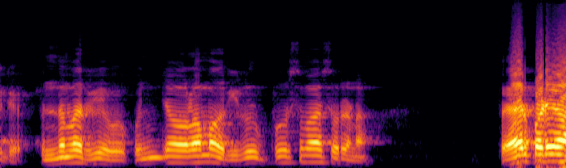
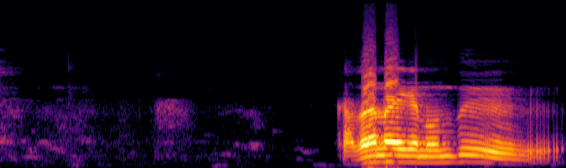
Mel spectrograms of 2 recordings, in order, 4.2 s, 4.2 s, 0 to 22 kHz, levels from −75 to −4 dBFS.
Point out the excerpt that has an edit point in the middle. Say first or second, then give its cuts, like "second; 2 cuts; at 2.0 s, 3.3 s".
second; 1 cut; at 2.0 s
